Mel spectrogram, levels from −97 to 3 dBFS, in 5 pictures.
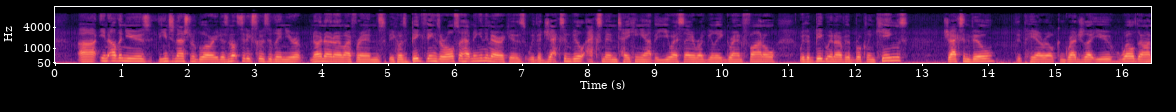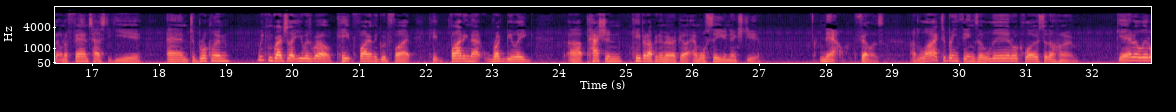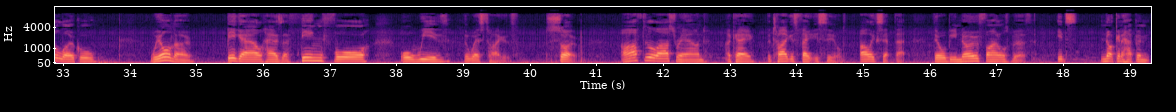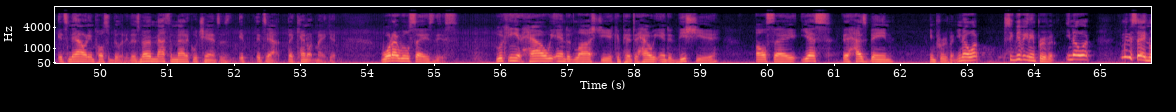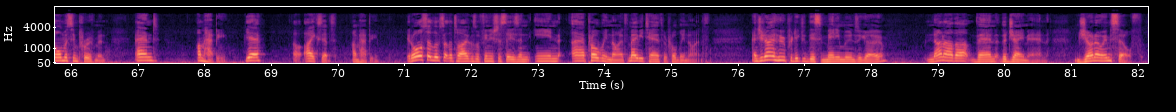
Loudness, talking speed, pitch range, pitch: -25 LUFS, 180 wpm, 120-160 Hz, 140 Hz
